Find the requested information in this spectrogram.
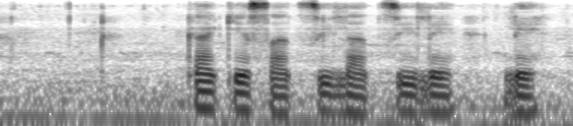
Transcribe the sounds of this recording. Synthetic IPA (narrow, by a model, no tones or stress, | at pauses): kʼakʼɪsat͡sʼilat͡sʼɪlɛ | lɪ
